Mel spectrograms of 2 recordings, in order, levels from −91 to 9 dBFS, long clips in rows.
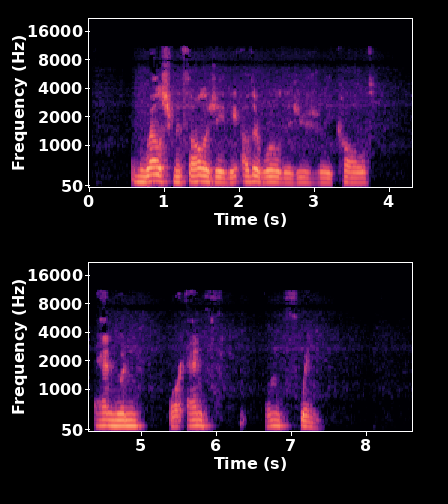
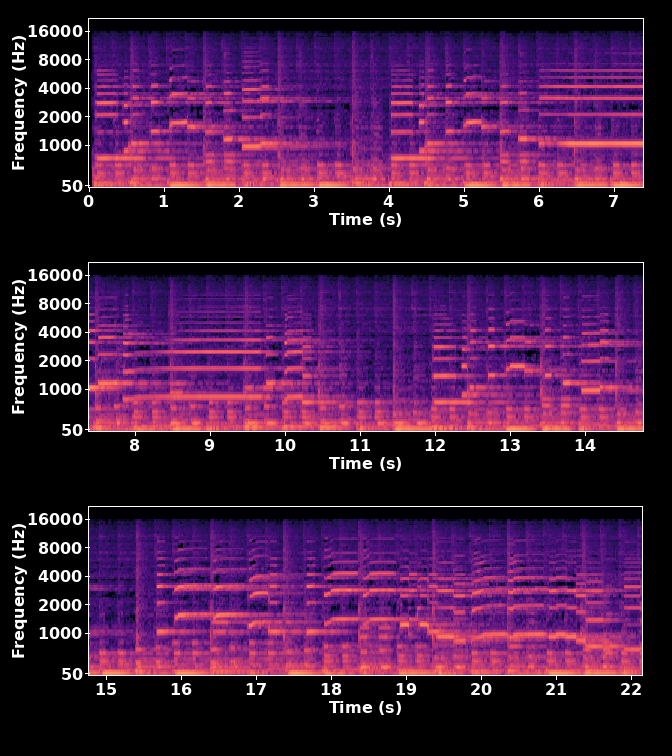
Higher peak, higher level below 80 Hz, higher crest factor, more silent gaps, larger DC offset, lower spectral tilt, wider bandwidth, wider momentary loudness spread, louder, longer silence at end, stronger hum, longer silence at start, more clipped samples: first, -2 dBFS vs -6 dBFS; second, -64 dBFS vs -26 dBFS; about the same, 18 dB vs 16 dB; neither; second, under 0.1% vs 0.1%; first, -7 dB/octave vs -4.5 dB/octave; second, 11.5 kHz vs 15 kHz; first, 14 LU vs 7 LU; about the same, -18 LUFS vs -20 LUFS; first, 1.25 s vs 0 s; neither; first, 0.55 s vs 0.05 s; neither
